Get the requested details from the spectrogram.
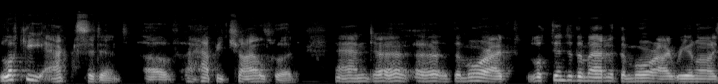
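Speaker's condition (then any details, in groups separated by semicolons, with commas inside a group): No condition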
